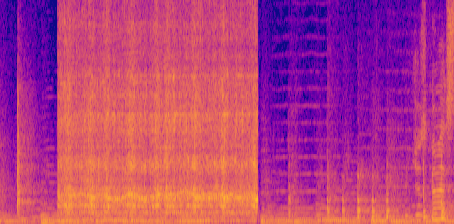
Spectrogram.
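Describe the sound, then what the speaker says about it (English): A kitchen blender whirs loudly for about two seconds as it purees pesto with lemon and olive oil, cutting off abruptly, followed by quieter clatter and handling noises. "We're just gonna add our olive oil, and we'll start blending."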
